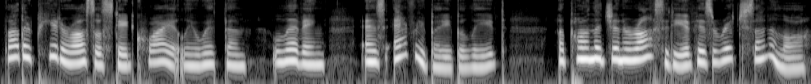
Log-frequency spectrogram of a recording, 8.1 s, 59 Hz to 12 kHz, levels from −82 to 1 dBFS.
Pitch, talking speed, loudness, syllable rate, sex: 235 Hz, 150 wpm, -16 LUFS, 5.3 syllables/s, female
